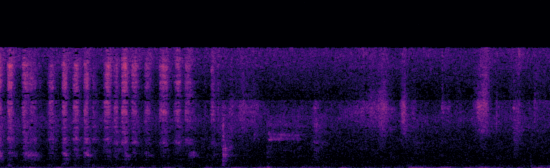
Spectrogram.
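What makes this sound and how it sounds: A wooden colored pencil rubs across a thin white paper coloring sheet lying flat on a wooden desk, held in place by a hand with red nails, during steady coloring strokes. The quiet, soft scratching strokes come in repeated bright bursts over a low, steady hum.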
